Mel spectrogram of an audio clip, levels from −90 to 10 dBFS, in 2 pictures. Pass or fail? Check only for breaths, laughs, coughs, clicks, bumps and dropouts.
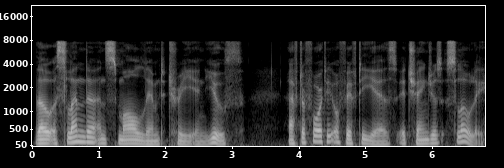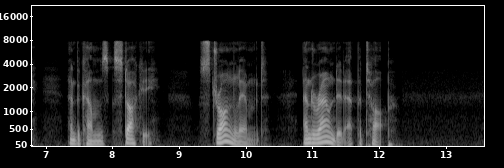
pass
